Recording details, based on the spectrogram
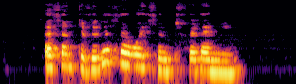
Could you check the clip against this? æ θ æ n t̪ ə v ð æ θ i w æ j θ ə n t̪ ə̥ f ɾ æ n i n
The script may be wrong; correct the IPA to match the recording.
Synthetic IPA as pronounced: æ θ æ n t̪ ə v ð æ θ æ w æ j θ ə n t̪ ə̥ f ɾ æ n i n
